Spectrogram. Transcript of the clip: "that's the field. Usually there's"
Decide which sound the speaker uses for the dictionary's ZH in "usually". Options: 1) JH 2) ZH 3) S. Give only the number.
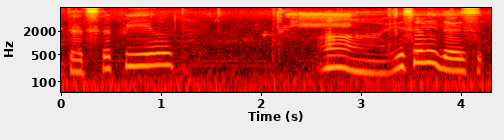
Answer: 3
